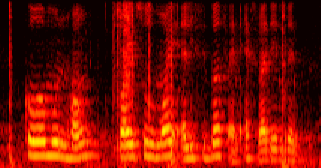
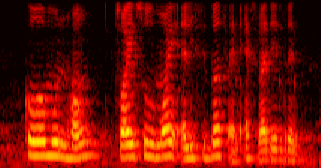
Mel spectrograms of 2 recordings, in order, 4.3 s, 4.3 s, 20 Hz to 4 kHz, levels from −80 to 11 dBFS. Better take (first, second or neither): second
